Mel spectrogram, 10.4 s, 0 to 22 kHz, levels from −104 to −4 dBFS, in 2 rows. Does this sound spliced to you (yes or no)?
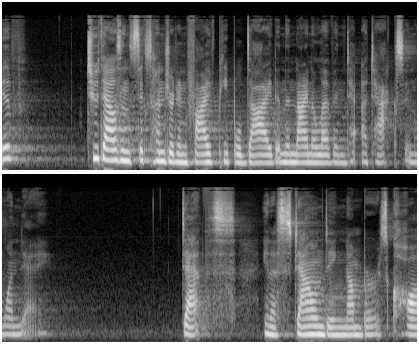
no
